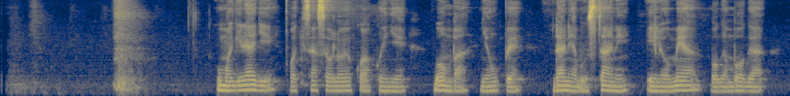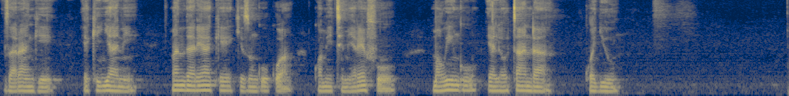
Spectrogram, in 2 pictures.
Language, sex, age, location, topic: Swahili, male, 25-35, Dar es Salaam, agriculture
